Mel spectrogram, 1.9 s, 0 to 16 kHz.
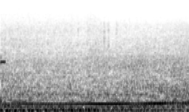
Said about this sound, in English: This charger has got a V12 engine in it, and I made sure of that. And this thing on the highway, if you hit the gas hard, can go in excess of over 145 miles an hour as a charger.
